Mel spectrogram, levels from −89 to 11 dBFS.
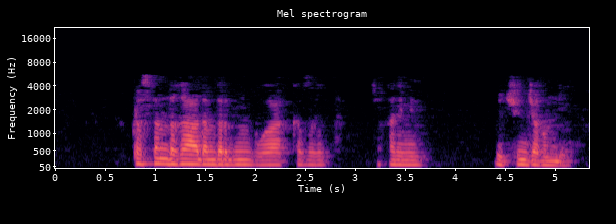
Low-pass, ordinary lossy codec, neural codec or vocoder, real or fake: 5.4 kHz; MP3, 32 kbps; none; real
